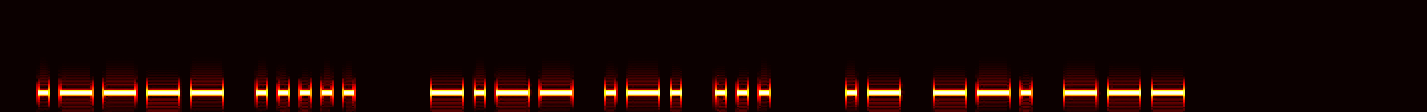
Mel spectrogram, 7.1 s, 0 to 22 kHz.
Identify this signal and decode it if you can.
Morse code, heard as a keyed tone, about 22 wpm, 700 Hz. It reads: 15 YRS AGO
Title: Practice QSO - Exchange 3 - More Info - 22wpm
